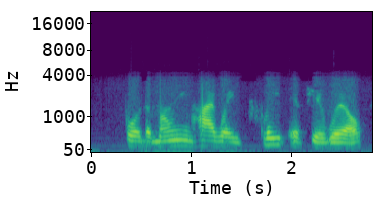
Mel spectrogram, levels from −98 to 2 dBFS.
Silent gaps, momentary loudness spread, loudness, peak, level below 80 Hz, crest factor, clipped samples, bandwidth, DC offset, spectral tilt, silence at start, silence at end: none; 7 LU; -22 LUFS; -2 dBFS; -60 dBFS; 20 dB; under 0.1%; 4 kHz; under 0.1%; -10.5 dB/octave; 0.35 s; 0.1 s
